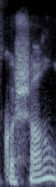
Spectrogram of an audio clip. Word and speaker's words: Kushal: Yeah, so my first name is Kushal, which is spelled K-U-S-H-A-L. My last name is Kadakia, which is K-A-D-A-K-I-A, and you can just call me Kushal.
